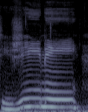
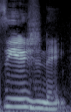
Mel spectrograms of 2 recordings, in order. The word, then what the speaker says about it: Eugenie: Before I started covering the Royal Beat, I thought it was Eugenie. It's not. It's Eugenie. That's the correct pronunciation.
